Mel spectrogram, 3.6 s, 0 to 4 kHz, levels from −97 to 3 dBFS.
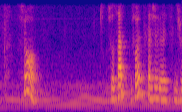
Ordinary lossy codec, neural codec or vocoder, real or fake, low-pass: none; none; real; 3.6 kHz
